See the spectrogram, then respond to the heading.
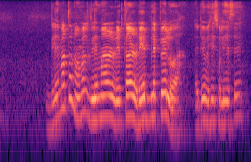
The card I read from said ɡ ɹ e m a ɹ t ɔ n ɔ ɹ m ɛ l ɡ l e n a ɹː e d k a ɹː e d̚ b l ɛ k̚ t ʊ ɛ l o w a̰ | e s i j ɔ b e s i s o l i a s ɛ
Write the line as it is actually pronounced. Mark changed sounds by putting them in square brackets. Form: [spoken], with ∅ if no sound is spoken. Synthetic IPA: ɡ [l] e m a ɹ t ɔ n ɔ ɹ m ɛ l ɡ l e [m] a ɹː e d k a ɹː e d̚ b l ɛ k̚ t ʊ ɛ l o w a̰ | e [t] i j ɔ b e s i s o l i a s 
